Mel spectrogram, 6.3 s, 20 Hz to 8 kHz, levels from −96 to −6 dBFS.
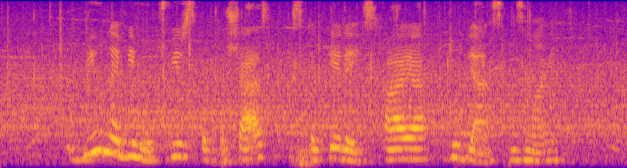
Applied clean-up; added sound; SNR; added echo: none; Applause / Cheering; 6 dB; none.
